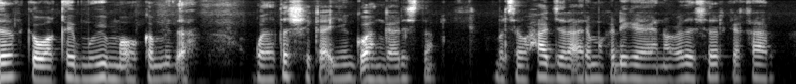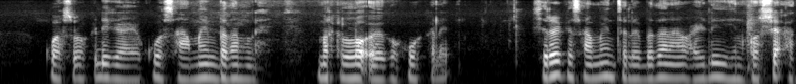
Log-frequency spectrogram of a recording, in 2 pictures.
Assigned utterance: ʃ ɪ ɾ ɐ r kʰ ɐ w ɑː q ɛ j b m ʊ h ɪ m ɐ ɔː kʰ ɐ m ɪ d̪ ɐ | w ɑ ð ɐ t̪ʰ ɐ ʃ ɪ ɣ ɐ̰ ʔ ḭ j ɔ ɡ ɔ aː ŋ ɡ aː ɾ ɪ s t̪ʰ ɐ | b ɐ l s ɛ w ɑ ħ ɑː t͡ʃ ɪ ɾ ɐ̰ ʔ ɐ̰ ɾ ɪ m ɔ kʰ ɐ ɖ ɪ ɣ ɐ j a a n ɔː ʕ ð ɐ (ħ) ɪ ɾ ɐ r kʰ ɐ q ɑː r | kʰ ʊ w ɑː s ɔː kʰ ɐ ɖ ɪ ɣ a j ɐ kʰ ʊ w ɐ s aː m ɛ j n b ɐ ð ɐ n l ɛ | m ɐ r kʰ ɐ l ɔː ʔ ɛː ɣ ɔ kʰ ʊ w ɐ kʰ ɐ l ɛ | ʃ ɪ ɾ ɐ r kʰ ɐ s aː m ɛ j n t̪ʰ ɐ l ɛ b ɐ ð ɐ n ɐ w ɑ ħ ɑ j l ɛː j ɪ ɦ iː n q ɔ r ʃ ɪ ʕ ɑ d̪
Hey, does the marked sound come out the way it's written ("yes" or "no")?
no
